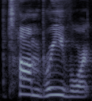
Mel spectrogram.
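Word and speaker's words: Brevoort: be clear i'm not talking about tom brevo tom brevort sorry i almost said his name wrong uh who was a great editor and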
